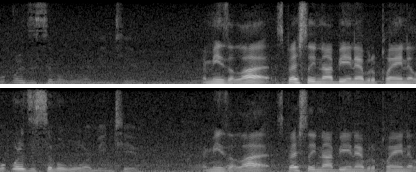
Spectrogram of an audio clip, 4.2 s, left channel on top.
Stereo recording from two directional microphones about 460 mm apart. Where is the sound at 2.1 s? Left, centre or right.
Left.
